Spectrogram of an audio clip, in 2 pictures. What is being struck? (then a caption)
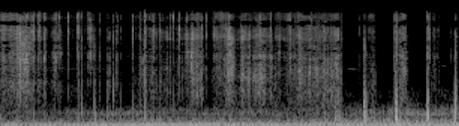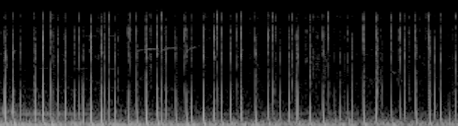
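Granite rock. Long blue nails scratch and tap the rough surface of a large, solid granite rock by the water. The first few seconds are a dense, gritty scraping with a steady low rumble beneath. It then breaks into rapid, sharp clicking taps that continue to the end.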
